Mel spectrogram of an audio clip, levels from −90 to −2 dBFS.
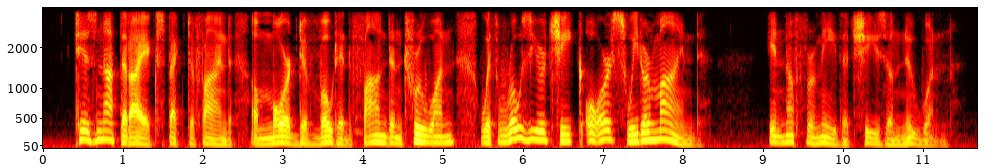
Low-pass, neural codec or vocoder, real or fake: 3.6 kHz; none; real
